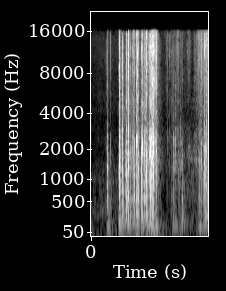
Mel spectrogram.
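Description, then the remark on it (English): A deck of cards being shuffled, a quick burst of rapid riffling flutter followed by softer, looser rustling as the cards settle. “We're going to just shuffle the cards.”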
